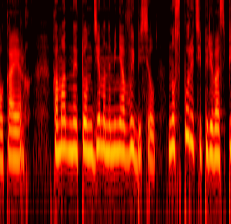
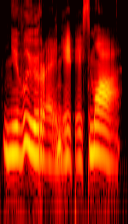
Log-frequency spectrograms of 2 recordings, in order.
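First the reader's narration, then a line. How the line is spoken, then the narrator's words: Muffled growling voice. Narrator (Russian): прозвучали глухо и рычаще, потому что Каэрх начал перевоплощаться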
